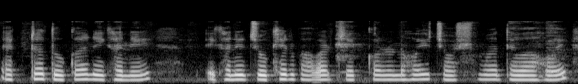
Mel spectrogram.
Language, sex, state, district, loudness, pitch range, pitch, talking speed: Bengali, female, Tripura, West Tripura, -14 LUFS, 215-230 Hz, 220 Hz, 135 wpm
